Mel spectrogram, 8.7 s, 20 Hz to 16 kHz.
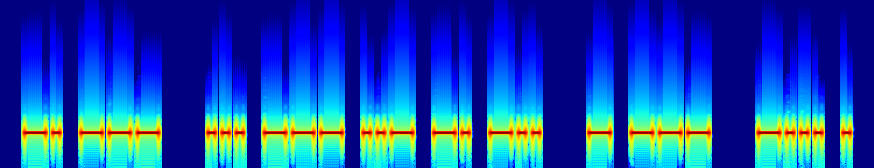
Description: Morse code, heard as a keyed tone, about 17 wpm, 700 Hz. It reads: NO SOUND TO BE
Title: Sentences from Top 1000 Words - Review Part 1 - 17wpm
